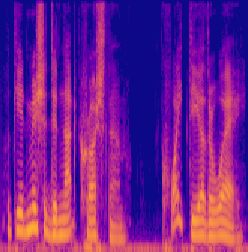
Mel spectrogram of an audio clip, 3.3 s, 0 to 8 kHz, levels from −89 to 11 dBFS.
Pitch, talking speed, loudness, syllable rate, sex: 140 Hz, 200 wpm, -16 LUFS, 5.5 syllables/s, male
